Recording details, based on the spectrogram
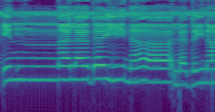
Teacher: مد منفصل ہے، 4 یا 5 حرکات کے برابر لمبا اس کو کھینچ کر پڑھنا ہے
